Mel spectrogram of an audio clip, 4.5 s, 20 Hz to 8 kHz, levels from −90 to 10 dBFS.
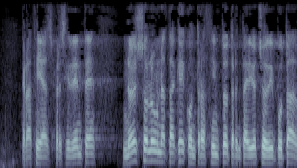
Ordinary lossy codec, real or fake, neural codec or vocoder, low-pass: none; real; none; 7.2 kHz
